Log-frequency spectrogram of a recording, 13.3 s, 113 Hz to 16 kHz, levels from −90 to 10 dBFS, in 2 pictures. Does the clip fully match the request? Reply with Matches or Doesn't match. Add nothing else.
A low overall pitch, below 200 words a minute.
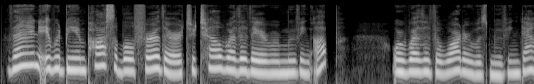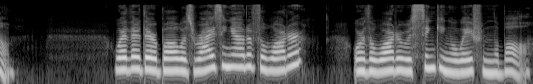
Doesn't match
